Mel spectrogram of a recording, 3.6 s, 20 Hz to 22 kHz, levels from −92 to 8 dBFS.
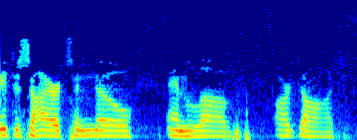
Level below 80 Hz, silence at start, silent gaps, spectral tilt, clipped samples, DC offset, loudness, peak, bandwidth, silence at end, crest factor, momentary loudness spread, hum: -52 dBFS; 0 s; none; -9 dB/octave; under 0.1%; under 0.1%; -24 LUFS; -6 dBFS; 7.2 kHz; 0.25 s; 18 dB; 14 LU; none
